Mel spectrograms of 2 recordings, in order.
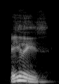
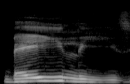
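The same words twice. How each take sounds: First: The word is said quickly. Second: The word is said slowly. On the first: The speaker calls it wrong. "Try not to like Bailey's" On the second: The speaker calls it right. "you have to speak a little slow"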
